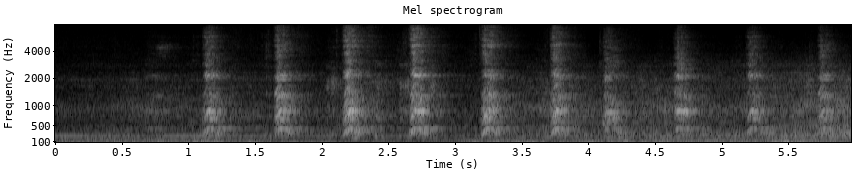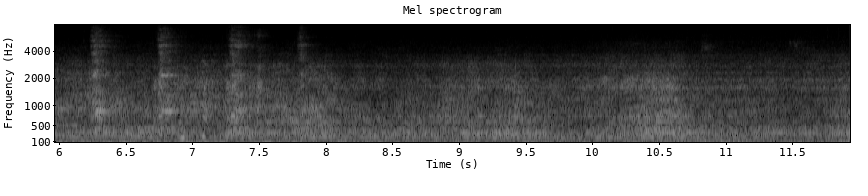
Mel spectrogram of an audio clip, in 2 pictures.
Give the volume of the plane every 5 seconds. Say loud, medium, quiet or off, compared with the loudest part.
medium, loud, loud.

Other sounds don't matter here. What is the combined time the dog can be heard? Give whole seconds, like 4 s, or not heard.
7 s.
